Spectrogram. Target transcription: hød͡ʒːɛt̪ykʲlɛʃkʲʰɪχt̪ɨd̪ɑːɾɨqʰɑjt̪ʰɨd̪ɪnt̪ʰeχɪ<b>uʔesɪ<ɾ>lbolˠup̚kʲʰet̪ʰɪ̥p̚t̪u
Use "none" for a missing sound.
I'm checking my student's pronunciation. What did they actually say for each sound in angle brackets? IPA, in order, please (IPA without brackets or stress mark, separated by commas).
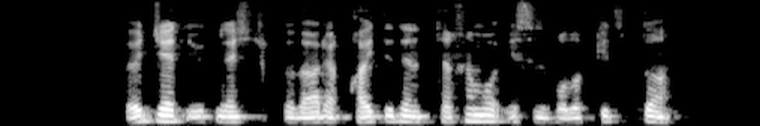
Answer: m, none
